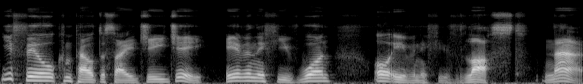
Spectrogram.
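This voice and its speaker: On a very clean recording with a silent background, a man speaks at a fairly slow pace with a medium pitch. His voice makes very wide pitch swings and big swings in loudness. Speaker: gaming youtuber. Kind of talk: gameplay commentary. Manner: casual with many fillers.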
